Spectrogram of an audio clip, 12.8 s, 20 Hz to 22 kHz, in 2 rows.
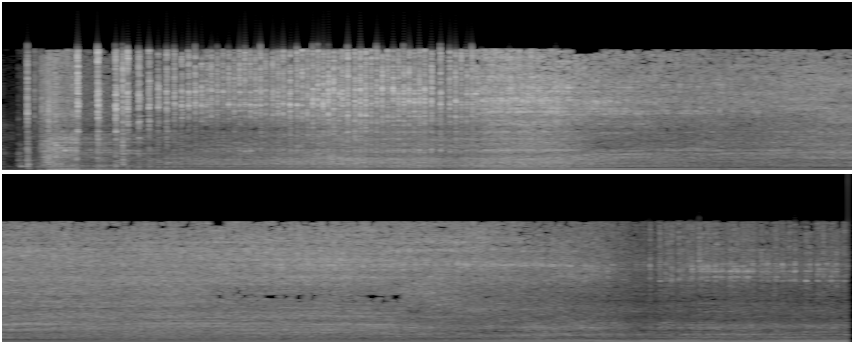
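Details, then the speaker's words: Like-new Stihl BR 380 backpack leaf blower, two-stroke, started on choke and nearly out of fuel: fires up, revs and settles to an even buzz with steady pitch and only slight dips; runs well, normal running. "and that's it it's a good blower again it is just almost bone-dry"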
